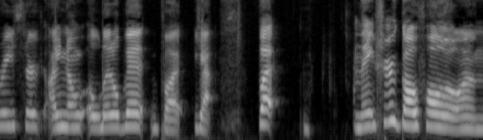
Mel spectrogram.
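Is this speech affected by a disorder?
Yes: spastic cerebral palsy, mixed; mixed type, mostly spastic, involuntary jerking movements.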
